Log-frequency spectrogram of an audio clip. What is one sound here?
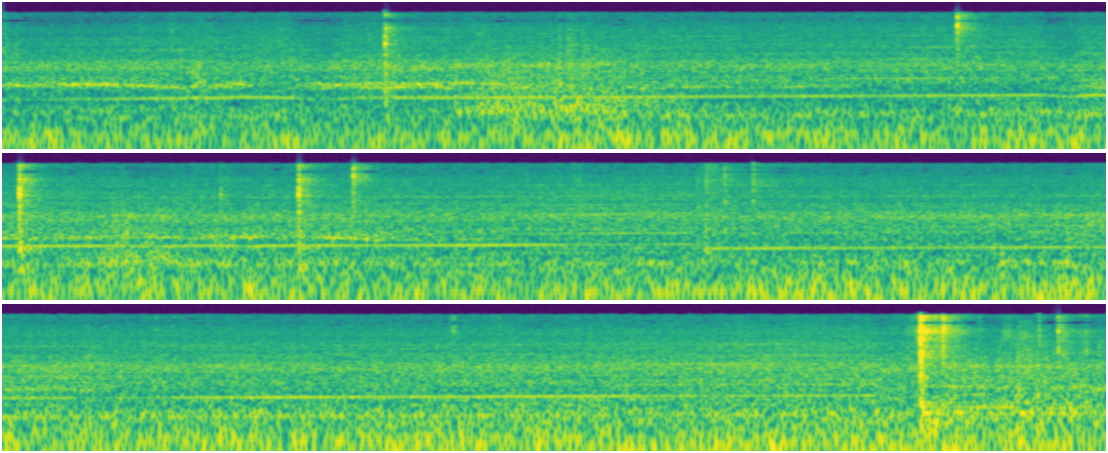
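A racing car engine roars and its pitch climbs steadily through the gears.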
